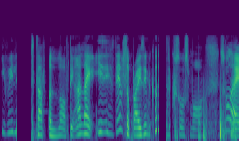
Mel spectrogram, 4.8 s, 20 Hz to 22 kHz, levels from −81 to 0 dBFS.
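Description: At 0.32 s the speech cuts to silence until 0.63 s, a gap of about 0.3 s. At 3.07 s it breaks up again. Several short holes are spread over about 0.37 s, and the longest lasts about 0.14 s. Each time the speech resumes further along, as if it had kept playing unheard. This is likely a Bluetooth dropout, where audio packets failed to reach the headphones in time and were discarded.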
